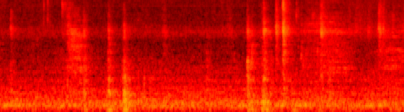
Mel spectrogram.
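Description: A few faint, brief clicks and light knocks from handling things at a kitchen counter, over quiet room tone.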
